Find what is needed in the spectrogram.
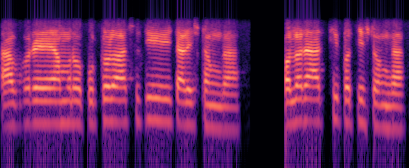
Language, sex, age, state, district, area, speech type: Odia, male, 30-45, Odisha, Kandhamal, rural, conversation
